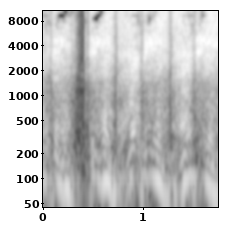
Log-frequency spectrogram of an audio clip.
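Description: Guitar frets on a Hagstrom Ultra Swede being sanded with fine-grit abrasive make loud, close rhythmic rasping strokes, roughly three per second, back and forth with brief pauses at each turn.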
